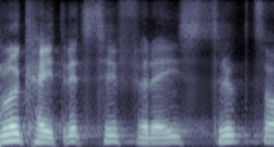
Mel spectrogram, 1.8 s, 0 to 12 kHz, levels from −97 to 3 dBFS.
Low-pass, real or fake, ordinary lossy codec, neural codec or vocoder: none; fake; none; codec, 24 kHz, 0.9 kbps, DualCodec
